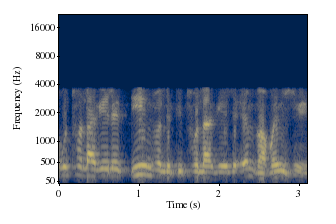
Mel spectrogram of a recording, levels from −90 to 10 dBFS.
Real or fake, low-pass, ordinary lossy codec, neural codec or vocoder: real; 3.6 kHz; none; none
